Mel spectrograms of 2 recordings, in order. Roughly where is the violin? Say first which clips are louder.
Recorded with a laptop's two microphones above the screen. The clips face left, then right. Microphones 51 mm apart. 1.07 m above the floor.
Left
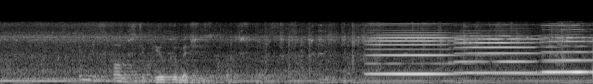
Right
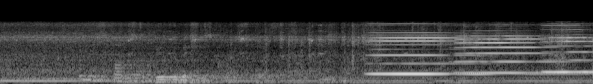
Even; left.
